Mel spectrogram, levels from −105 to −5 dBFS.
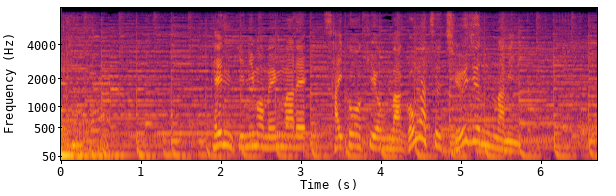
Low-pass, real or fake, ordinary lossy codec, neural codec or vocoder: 7.2 kHz; real; none; none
